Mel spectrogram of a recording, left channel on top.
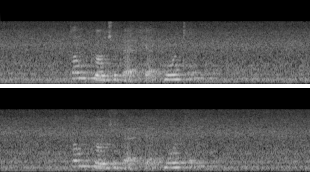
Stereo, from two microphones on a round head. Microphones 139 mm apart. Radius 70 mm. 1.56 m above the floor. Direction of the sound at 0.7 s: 85° left.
